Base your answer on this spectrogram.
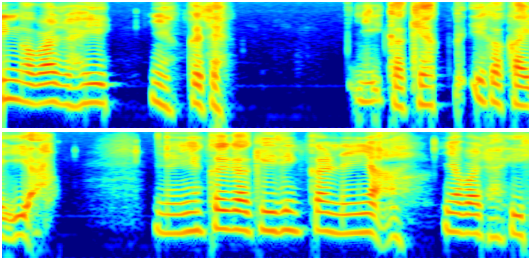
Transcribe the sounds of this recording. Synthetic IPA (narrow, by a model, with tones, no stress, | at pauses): i˦ŋɡa˧βa˦ʐa˧hi˦ | ɲɨ̃˨ŋkɨ˧sẽ˨ | i˧ka˨ka˧i˦ka˧ka˧i˧i˧a˨ | nẽ˨˧ɲã˧ŋka˧˦i˦ka˧ki˧ði˦ŋka˦nẽ˧ɲã˦ʔã˧ | ɲã˦βa˦ʐa˧hi˦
